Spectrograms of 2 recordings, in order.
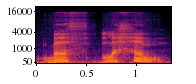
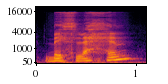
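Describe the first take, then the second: First: It is said as one word, 'Bethlehem'. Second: It is said as two words, 'bith lechem'. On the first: "The way how you, this was translated into English was Bethlehem" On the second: "That's how you say it"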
